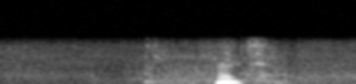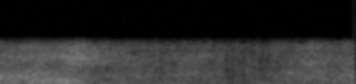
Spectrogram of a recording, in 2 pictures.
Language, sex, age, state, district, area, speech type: Santali, male, 30-45, West Bengal, Purulia, rural, conversation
